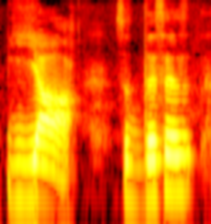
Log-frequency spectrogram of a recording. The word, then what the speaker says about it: ya: say yak, we say ya, ya. So this is how it is pronounced like. So IA has the sound as ya, and whenever it is a stand alone syllable.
